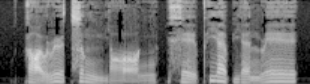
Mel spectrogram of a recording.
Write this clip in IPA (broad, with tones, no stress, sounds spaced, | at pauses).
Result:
k ɑ̰˨˩ ʊ̯ ɻ ɻ̩˥˧ t͡s ʊ˥˩ ŋ m j ɑ̰˨˩˦ ŋ | x ḛ˨˩ ɪ̯ pʰ j ɛ˥˩ p j ɛ̰˨˩ n ɻ e˥ ɪ̯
